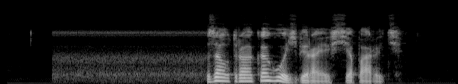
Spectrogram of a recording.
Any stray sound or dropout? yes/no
no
